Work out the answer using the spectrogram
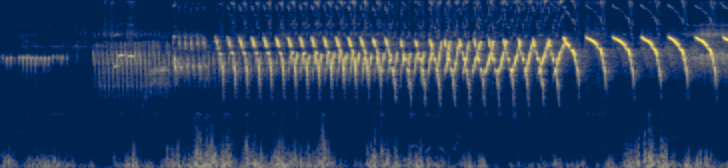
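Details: Canary performing a long roll meant as a lure and tutor song for young canaries: a buzzy high note, then a fast rattling trill becoming swooping whistles, over noticeable low-pitched background noise.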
